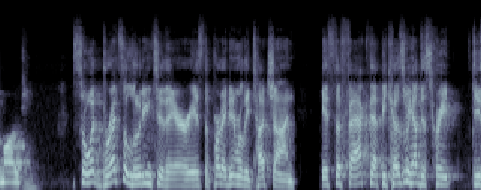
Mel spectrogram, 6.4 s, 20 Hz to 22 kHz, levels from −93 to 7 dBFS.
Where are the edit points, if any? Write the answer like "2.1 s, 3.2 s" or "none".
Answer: none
